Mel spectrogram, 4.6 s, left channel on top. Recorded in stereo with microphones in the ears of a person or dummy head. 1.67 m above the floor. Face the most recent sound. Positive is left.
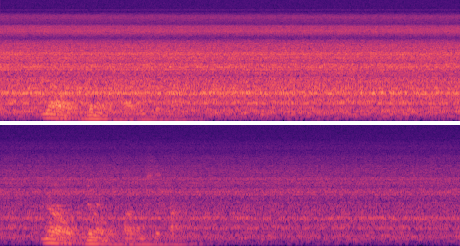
turn(degrees=5)  # may be behind; listen again after turning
